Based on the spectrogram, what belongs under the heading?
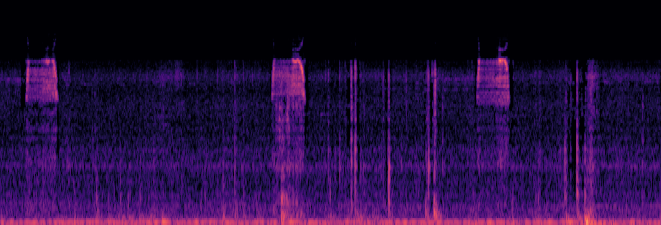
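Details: Female tawny owl visiting a nest box during the day to feed her young; three brief raspy hissing bursts, roughly every two to two and a half seconds, amid scratching and tapping in the box and a low constant hum.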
